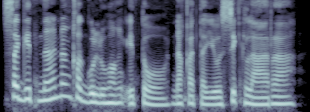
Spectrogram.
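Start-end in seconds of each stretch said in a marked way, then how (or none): none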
